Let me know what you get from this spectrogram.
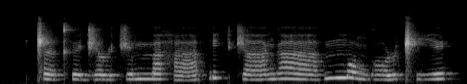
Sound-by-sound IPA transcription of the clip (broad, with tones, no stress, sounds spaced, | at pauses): ǁ ɜ˨˩˦ kʰ ɘ˨˩ d͡ʒ ʌ˨˩ ɹ t͡ʃ ɘ˨˦ mː a˦ h a˨˩˦ | ɾ i˦ k t͡ʃ aː˨˩˦ ŋ ɡ aː˥˨ | mː ɔ˥˨ ŋ ɡ ɔ˨˩˦ ɹ ǁʰ i˨˦ e̯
